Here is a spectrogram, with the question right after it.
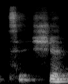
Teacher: There is a type of sound, or there is a class of sounds which we pronounce by articulating part of it at the level of the alveolar ridge and the other part, the other 50%, at the level of the palatal. We have two in English.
